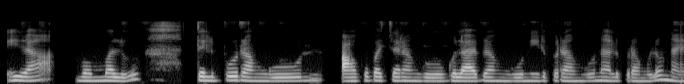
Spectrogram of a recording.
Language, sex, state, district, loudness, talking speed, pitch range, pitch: Telugu, female, Telangana, Hyderabad, -22 LUFS, 115 wpm, 160-175 Hz, 170 Hz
